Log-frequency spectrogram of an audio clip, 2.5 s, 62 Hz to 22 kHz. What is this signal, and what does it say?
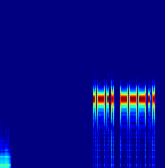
Morse code, heard as a keyed tone, about 36 wpm, 700 Hz. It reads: L8
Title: Single-Letter Single-Number 35wpm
